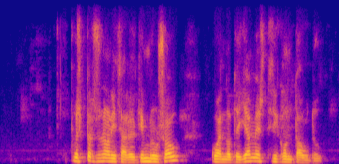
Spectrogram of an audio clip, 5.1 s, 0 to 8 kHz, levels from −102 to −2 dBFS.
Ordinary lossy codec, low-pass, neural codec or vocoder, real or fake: Opus, 32 kbps; 7.2 kHz; none; real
